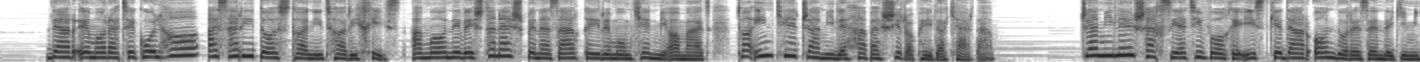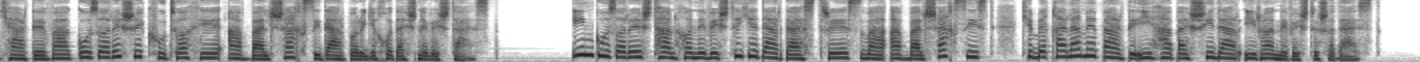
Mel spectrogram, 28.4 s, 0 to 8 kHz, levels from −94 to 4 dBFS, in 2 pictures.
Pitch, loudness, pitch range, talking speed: 220 Hz, -18 LUFS, 180-255 Hz, 130 wpm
